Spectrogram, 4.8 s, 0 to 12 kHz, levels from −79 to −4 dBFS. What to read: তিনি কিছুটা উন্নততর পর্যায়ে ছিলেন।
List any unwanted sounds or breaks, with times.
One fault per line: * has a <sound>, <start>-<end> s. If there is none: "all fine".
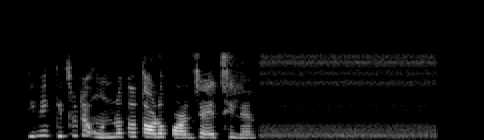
all fine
